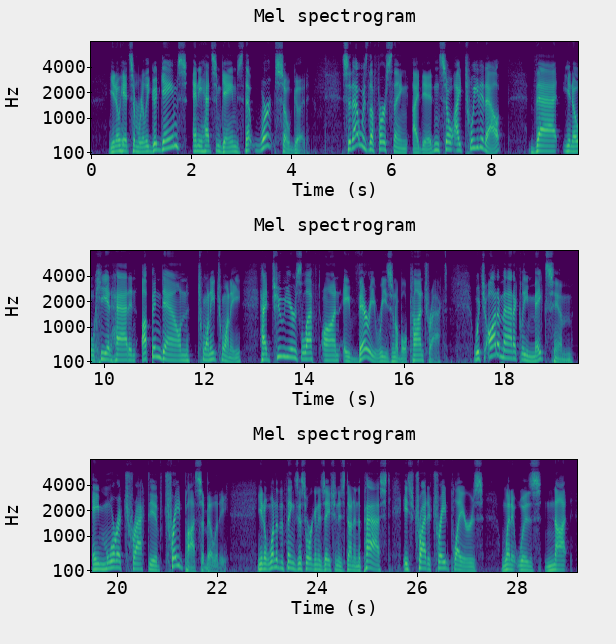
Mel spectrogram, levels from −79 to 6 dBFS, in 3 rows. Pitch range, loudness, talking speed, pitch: 120-165 Hz, -22 LUFS, 165 wpm, 140 Hz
